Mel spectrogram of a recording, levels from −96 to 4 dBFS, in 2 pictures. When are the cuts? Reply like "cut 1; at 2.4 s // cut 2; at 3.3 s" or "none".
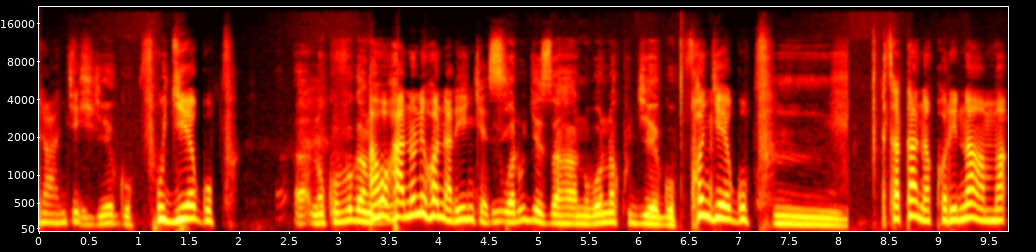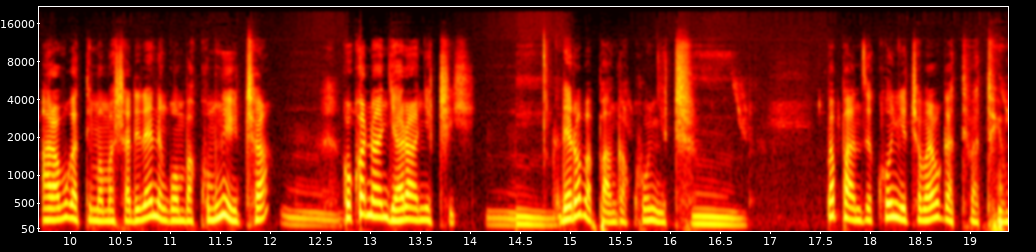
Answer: cut 1; at 8.1 s // cut 2; at 14.4 s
